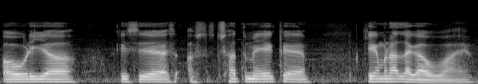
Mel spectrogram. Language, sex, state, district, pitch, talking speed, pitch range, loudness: Hindi, male, Uttar Pradesh, Lalitpur, 120 Hz, 140 wpm, 115-130 Hz, -13 LUFS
